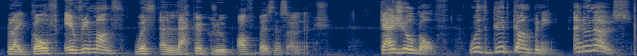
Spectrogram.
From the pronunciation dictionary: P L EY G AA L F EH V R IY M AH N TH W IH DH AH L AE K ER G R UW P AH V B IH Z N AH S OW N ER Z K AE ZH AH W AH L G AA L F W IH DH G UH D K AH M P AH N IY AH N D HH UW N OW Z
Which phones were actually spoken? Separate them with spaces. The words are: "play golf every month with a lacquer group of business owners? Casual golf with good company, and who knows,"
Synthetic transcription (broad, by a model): P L EY G AA L F EH V R IY M AH N TH W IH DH AH L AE K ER G R UW P AH V B IH Z N AH S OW N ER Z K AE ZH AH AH L G AA L F W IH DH G UH D K AH M P AH N IY AH N D HH UW N OW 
